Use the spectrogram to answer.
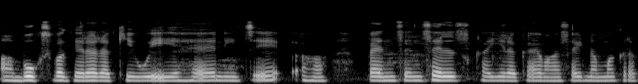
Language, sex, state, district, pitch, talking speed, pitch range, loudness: Hindi, female, Bihar, Vaishali, 180 Hz, 170 wpm, 175-185 Hz, -20 LUFS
